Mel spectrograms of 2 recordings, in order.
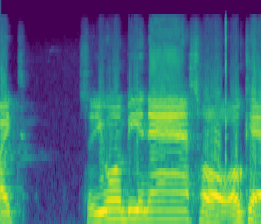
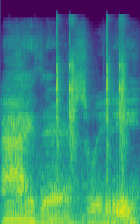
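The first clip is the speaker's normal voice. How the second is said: mock creepy whisper, lower and quieter; 6 semitones lower, 5 dB quieter than usual. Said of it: "Just whisper out of nowhere".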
